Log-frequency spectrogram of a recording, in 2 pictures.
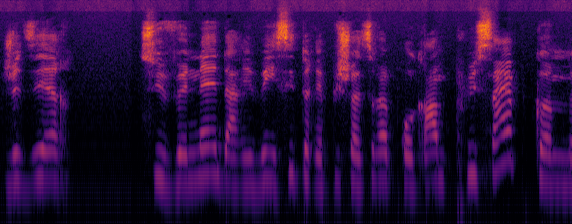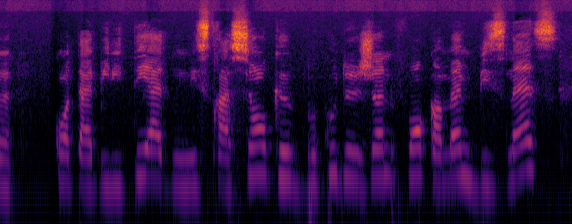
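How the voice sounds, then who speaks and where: A woman's voice: mid-range voice, fairly even intonation, moderate pace, a little hiss or hum. A woman hosting a morning faith talk show, inviting her guest and asking questions for viewers. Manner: warm, inviting, interrupts to clarify for viewers. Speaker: host.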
